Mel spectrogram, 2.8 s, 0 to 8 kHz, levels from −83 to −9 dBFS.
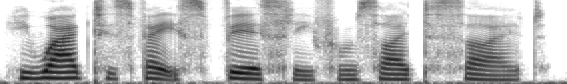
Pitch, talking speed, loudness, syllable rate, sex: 185 Hz, 190 wpm, -19 LUFS, 4.4 syllables/s, female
